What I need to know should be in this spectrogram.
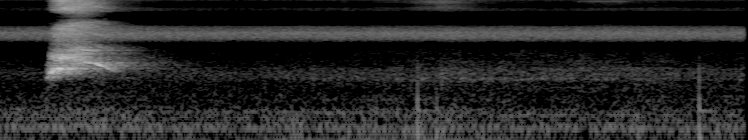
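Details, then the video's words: Fox letting out one brief, harsh screech at the start, followed by several seconds of hiss broken only by a couple of faint clicks. "Fox making a strange noise"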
